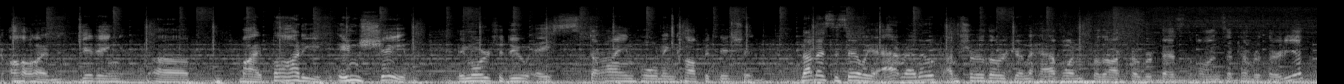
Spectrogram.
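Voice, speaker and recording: Clear music plays behind a man speaking at a moderate pace. The sound is dry with no echo. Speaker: travel vlogger. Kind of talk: casual vlog chat. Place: car. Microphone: phone near.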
